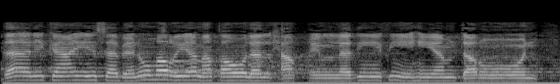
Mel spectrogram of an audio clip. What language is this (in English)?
Arabic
